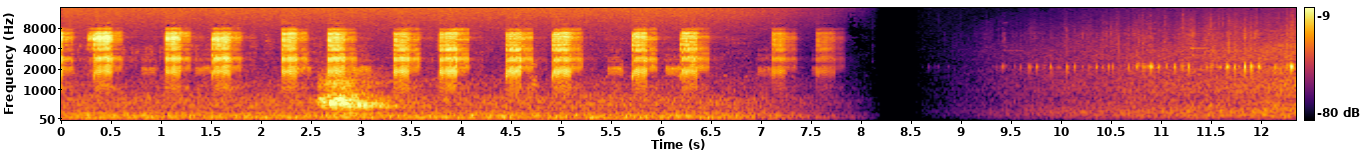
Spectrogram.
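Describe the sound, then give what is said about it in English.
A bird gives a long run of evenly spaced, harsh pulsing calls over a low rumble, picked up by a shotgun mic, then stops. After a brief silence, a fainter, steady high call follows from a separate second bird further away, not an echo. “And then there's another call further away that I don't think is an echo. I think right. it's a separate bird.”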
